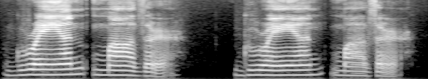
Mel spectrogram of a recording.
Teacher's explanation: jadi kalau kita baca dari awal grand mother ya yang Amerika grand mother ini yang suaranya paling tinggi ya jadi di sini naik nadanya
